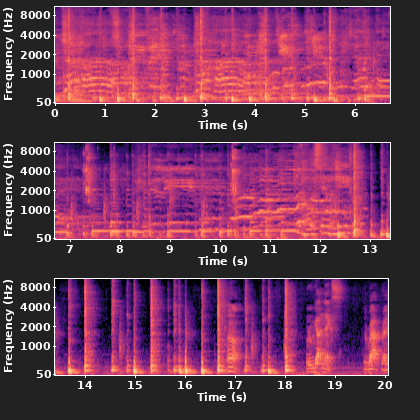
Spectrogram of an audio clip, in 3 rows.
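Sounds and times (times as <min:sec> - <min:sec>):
acoustic guitar picked notes: 0:00.0 - 0:18.2
percussive guitar strumming: 0:00.0 - 0:18.2.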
